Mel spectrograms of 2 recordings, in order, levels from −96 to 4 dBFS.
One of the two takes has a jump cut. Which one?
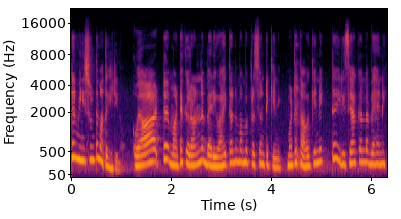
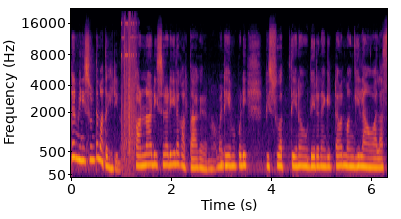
second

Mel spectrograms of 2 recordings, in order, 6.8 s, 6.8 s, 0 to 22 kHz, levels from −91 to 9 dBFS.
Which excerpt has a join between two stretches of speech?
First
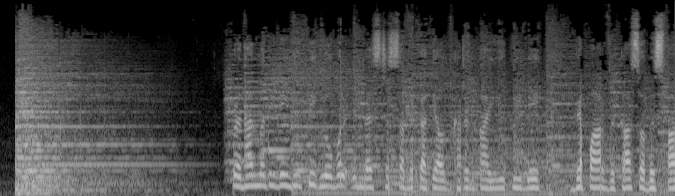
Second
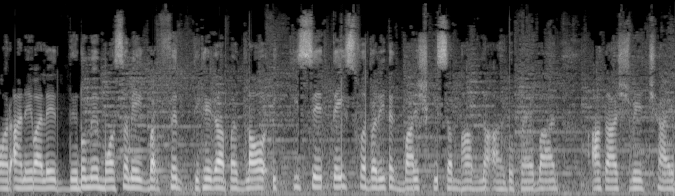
first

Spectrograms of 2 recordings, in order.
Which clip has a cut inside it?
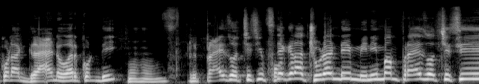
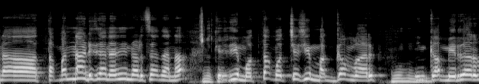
first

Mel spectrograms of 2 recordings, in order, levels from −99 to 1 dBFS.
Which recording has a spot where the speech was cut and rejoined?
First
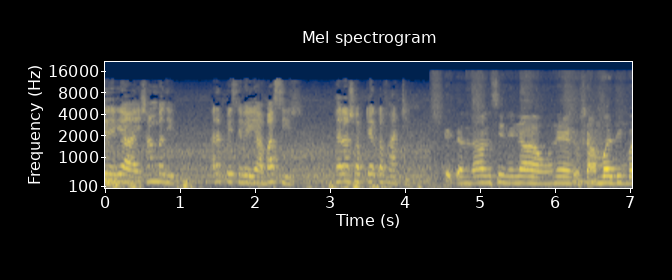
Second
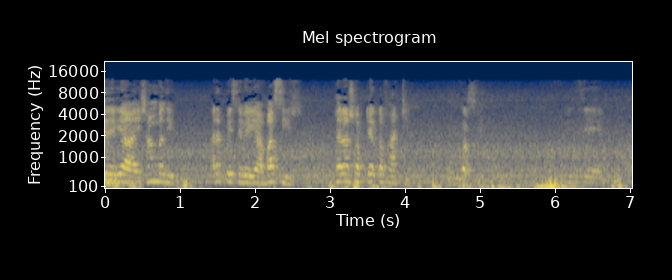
first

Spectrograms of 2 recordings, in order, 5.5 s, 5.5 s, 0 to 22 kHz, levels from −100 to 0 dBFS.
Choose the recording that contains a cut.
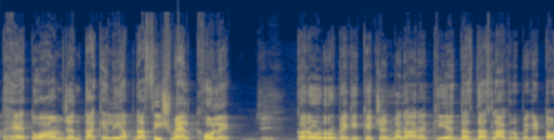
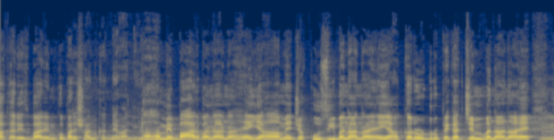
second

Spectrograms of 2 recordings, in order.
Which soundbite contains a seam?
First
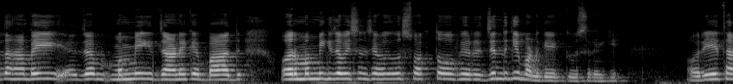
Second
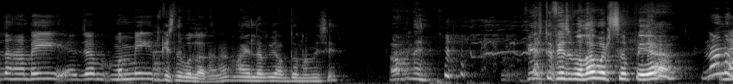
second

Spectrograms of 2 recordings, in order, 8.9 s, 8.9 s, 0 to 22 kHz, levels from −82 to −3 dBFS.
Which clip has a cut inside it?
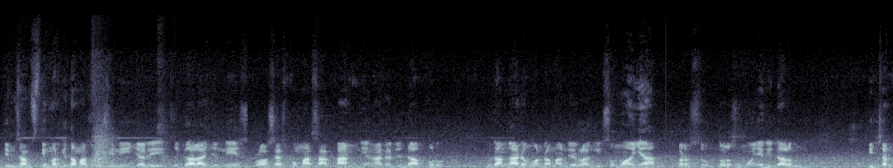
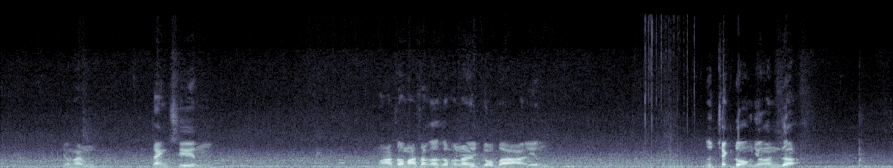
second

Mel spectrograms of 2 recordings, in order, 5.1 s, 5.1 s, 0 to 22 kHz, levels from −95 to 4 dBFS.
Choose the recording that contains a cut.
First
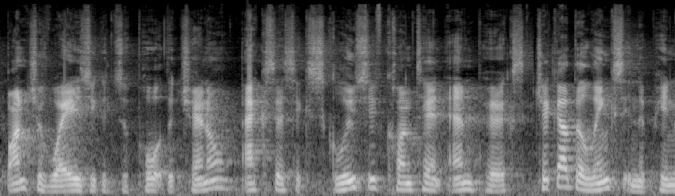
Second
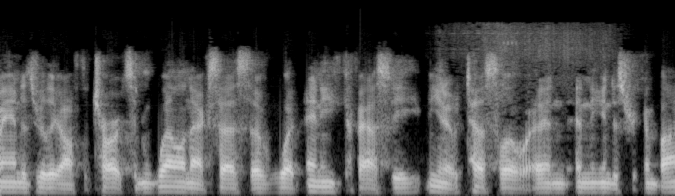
first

